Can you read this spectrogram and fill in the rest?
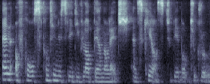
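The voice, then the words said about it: French-accented English. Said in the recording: “that's my French accent”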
